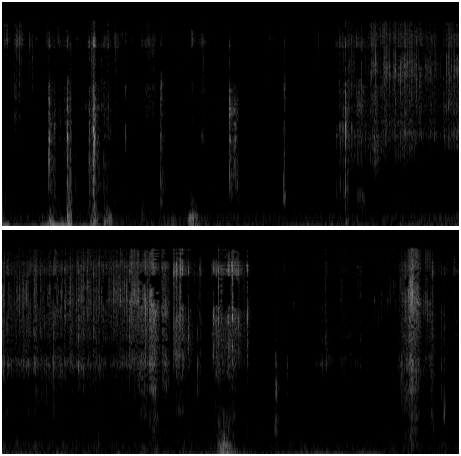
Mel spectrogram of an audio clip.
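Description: A solid blue, rounded bar of soap held in the fingers has its surface scraped and shaved with a snap-off utility knife blade, sending powdery flakes falling. Crisp, dry, bright scraping comes first as short, sharp strokes, then as a longer continuous shave in the middle, followed by a few more quick scrapes.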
